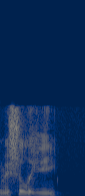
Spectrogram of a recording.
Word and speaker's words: Michelinie: And a guy named David Michelinie, rhymes with Pick My Nini,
